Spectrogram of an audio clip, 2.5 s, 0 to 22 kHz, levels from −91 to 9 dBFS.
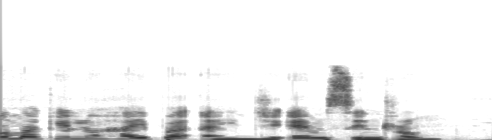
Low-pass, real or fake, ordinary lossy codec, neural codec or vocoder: none; real; none; none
